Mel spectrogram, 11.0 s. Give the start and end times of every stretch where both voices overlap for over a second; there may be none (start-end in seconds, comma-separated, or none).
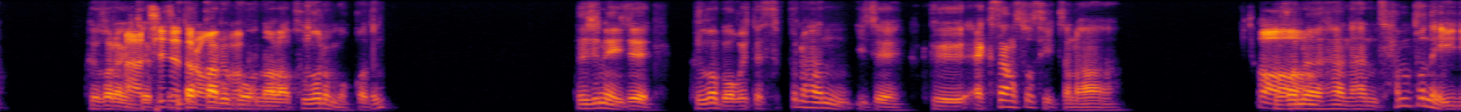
0.9-2.2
